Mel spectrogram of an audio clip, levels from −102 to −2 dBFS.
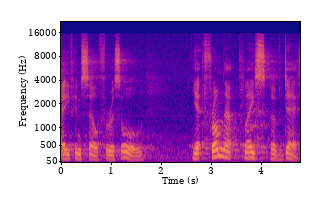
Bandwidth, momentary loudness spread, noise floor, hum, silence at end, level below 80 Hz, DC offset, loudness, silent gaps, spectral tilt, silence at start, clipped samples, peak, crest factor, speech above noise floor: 15.5 kHz; 9 LU; -64 dBFS; none; 0 s; -74 dBFS; under 0.1%; -34 LUFS; none; -3.5 dB/octave; 0 s; under 0.1%; -18 dBFS; 18 dB; 30 dB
